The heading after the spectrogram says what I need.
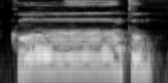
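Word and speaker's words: كنتم: Dia tidak dibaca gunnah utuh, ya. Tidak dibaca gunnah utuh, tapi dia dibaca samar-samar antara izhar dan gunnah, gitu ya. Kuntum. Nah, bukan kalau yang idgham bacanya gini, kuntum. Nah, itu idgham namanya, ya, berdengung. Kalau ikhfa dia samar, kuntum. Nah, bukan enggak izhar, tidak gunnah, tapi antara keduanya itu.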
